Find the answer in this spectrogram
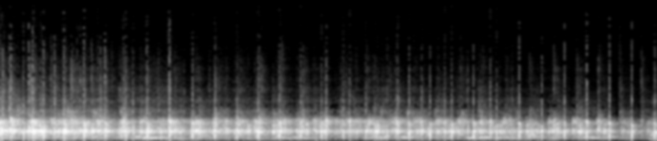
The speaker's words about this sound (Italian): E di fare un applauso ai miei.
